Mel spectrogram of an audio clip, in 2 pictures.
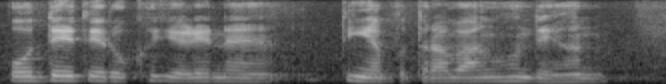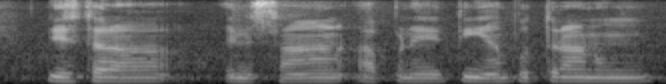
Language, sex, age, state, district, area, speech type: Punjabi, male, 45-60, Punjab, Pathankot, rural, spontaneous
